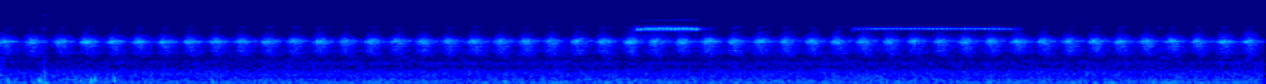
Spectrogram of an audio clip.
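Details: In a terrarium, a Chazuta-form mimic poison frog (Ranitomeya imitator) makes two brief, high-pitched buzzy trills in the latter half, set against an unbroken background of regular pulsing chirps.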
